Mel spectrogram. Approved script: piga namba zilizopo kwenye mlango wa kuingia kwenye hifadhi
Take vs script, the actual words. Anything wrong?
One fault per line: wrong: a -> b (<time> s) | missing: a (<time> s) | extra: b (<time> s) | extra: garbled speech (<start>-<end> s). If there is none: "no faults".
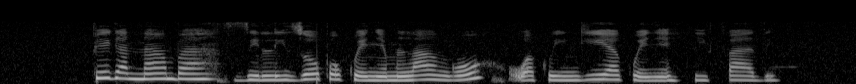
no faults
